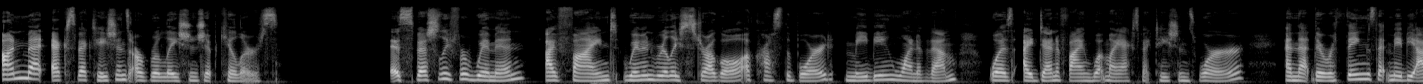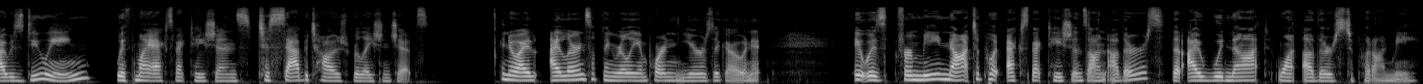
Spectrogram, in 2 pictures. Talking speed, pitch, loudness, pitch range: 160 wpm, 180 Hz, -22 LUFS, 170-205 Hz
